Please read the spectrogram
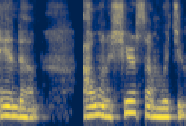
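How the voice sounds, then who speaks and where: Her voice is fairly low for a woman, with a dark, mellow tone. She speaks at a moderate pace and sounds somewhat breathy. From Kansas City, US Midwest. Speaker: livestream host. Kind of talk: casual livestream chat. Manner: casual, chatty.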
